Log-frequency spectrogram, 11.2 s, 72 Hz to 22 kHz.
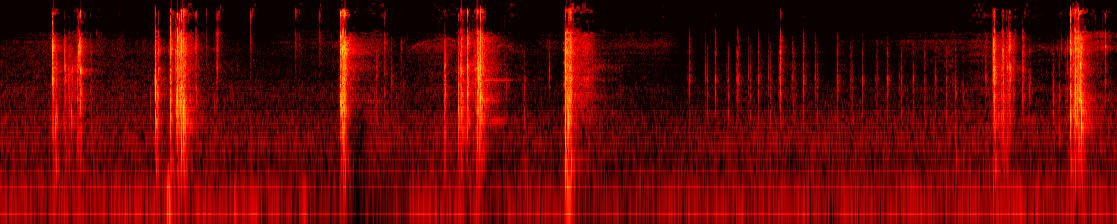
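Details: TM MWS gas blowback rifle with F1 bolt, GM nozzle set, Federal Concepts NPAS, buffers, nozzle guide and Bavtac Z plate: uneven sharp cracks in scattered pairs, erratic cycling and misfiring; owner suspects the trigger box.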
